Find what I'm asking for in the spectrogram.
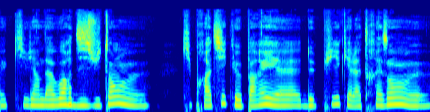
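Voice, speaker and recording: Dark and mellow in tone, a woman talks at a fairly quick pace. The very clean recording has a silent background and a dry, close sound with no echo. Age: 20s. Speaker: billiards champion. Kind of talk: interview.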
